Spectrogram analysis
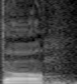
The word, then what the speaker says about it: Ballistol: How you Oh, pronounce it? Ballistol.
